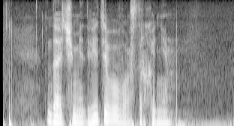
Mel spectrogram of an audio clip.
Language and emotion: Russian, neutral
